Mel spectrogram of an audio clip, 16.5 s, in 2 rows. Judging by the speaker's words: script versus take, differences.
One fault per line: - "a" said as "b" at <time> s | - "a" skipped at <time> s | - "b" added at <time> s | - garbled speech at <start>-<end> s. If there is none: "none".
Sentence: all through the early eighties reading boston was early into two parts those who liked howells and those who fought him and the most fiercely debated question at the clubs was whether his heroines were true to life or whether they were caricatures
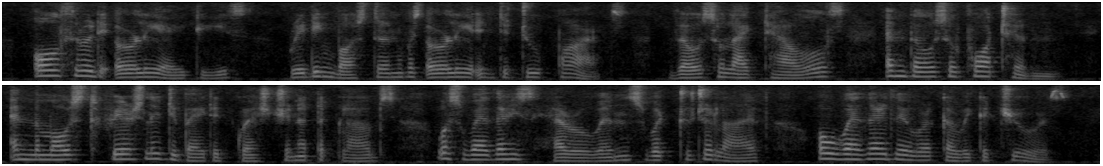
none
